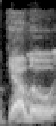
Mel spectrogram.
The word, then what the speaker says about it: gallo: and uh you know gallow in spanish is actually pronounced gallo and it means rooster oh yeah i mean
